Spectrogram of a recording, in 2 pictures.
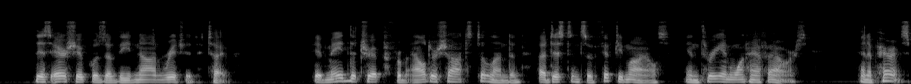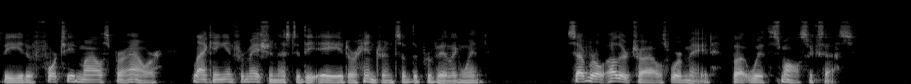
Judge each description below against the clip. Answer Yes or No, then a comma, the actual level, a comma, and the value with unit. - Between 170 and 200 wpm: Yes, average, 175 wpm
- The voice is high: No, low, 105 Hz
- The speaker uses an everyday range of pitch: Yes, average, 3.1 semitones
